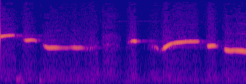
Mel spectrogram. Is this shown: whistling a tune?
yes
